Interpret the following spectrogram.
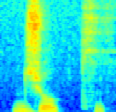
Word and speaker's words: giochi: Et pour ne pas avoir le son ch et garder le son que, en italien, on a vu que le son que se faisait ch quand il y avait un i ou un e. Donc, on va devoir faire giochi. Comme dans mi chiamo. Ça fait que.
